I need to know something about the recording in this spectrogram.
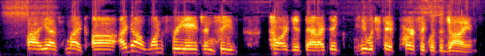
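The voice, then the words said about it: New York accent. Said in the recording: “New York accent”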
